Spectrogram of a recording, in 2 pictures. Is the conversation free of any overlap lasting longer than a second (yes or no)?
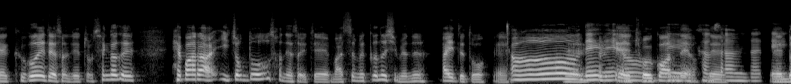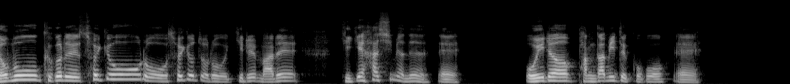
no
